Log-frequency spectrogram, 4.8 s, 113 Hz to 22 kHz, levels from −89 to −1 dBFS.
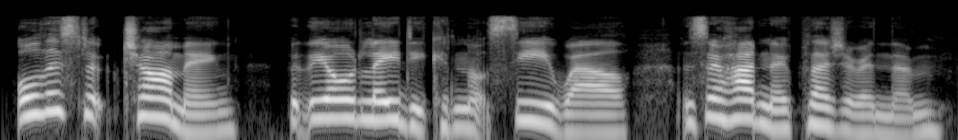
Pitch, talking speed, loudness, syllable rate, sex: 205 Hz, 240 wpm, -19 LUFS, 5.7 syllables/s, female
